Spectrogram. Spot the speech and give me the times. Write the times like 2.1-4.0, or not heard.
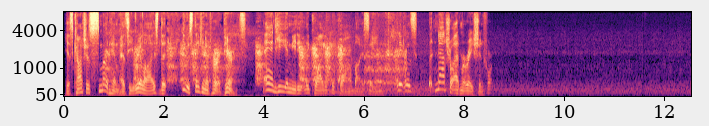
0.0-8.6.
